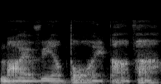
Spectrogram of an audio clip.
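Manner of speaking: very deep, slow, drawn-out, eerie, unsettling voice. Speaker drawing in the style of Meat Canyon voices Pinocchio, deep, unsettling Pinocchio voice. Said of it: "Just a very deep, unsettling voice".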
